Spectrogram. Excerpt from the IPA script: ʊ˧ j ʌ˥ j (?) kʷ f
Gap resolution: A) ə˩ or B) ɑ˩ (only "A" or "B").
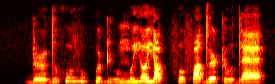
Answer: B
